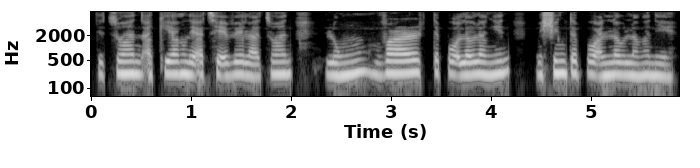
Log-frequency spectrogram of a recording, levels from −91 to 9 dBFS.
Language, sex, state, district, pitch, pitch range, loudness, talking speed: Mizo, female, Mizoram, Aizawl, 225 Hz, 215-235 Hz, -16 LUFS, 185 wpm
